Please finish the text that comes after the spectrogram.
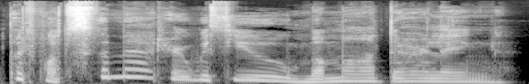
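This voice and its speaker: A capricious invalid girl snaps out orders and teases in a raised, lively voice, as a male audiobook reader puts her on. The sound is gravelly and husky, close and dry. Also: on the high side, normal speed, dry recording, voice pushed up, full character voice. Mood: mocking. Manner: sharp, bossy and mocking.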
